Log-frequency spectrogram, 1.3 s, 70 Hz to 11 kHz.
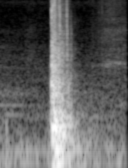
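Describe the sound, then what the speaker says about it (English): A passenger door on a Land Rover 90 2.5 diesel hardtop shuts with a single solid close-up thunk and a brief rattling decay, followed by quiet. "The passenger door shuts nice"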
